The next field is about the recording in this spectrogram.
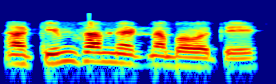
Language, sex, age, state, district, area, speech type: Sanskrit, male, 18-30, Karnataka, Chikkamagaluru, rural, conversation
